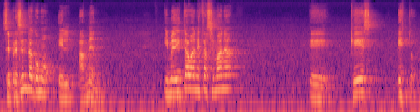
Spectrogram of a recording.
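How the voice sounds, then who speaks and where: Leading a Bible study conversationally, a pastor with a Rioplatense Spanish accent often checks in with listeners. His voice is a little high and fairly bright, recorded in an echoey hall with faint ambient noise.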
